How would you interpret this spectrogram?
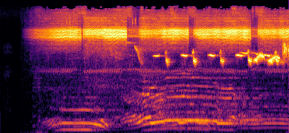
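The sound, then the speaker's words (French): Quick, high bird chirps repeat in a rapid series over a loud, drawn-out lowing call, like a cow mooing, with a steady bright hiss in the background. “Rentre-toi, on fait peur aux oiseaux.”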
